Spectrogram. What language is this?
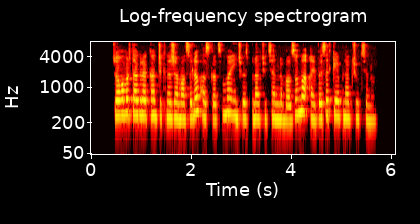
Armenian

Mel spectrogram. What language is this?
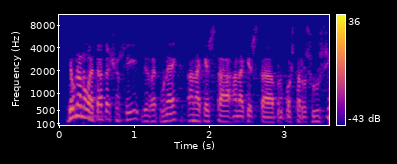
Catalan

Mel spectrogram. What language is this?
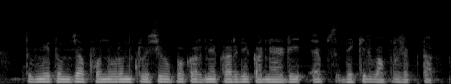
Marathi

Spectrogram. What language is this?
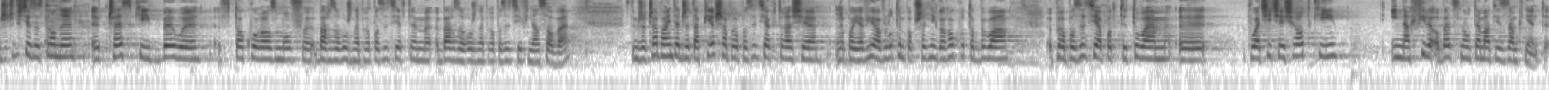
Polish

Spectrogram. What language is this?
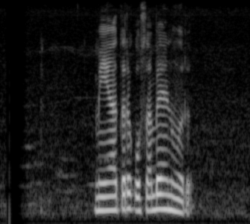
Sinhala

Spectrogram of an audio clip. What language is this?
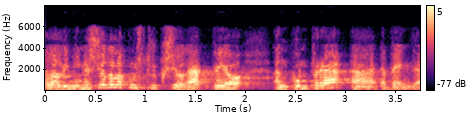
Catalan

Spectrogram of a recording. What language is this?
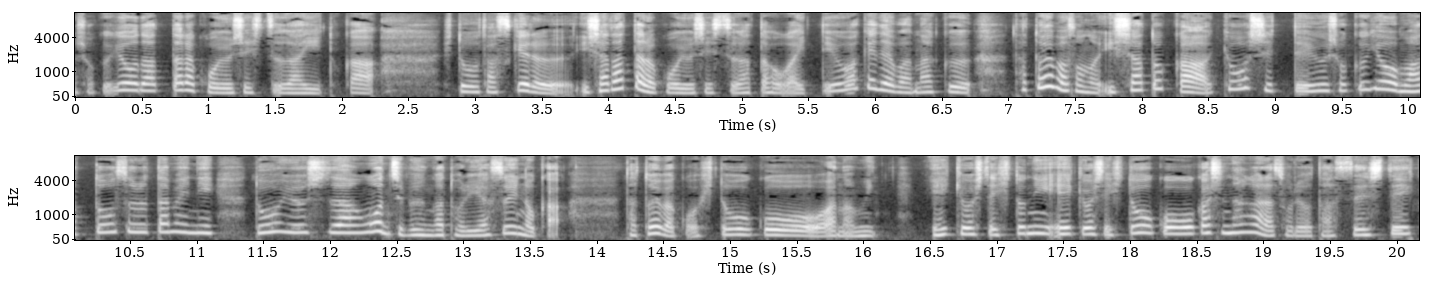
Japanese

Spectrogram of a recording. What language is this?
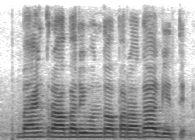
Kannada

